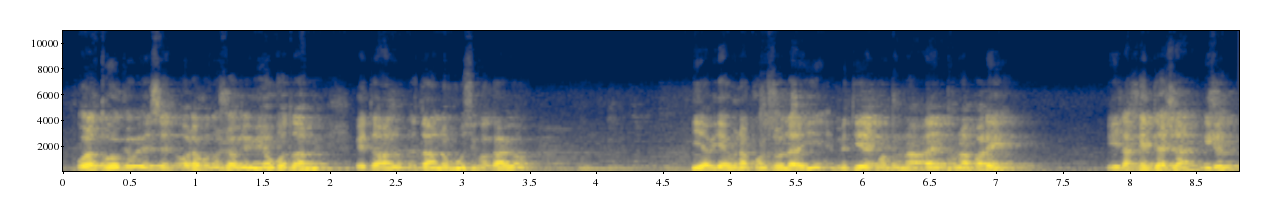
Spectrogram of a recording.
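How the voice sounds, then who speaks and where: A man preaches a chatty sermon in church, his mid-range voice captured on a muffled recording, often pausing to ask the congregation "¿vio?" and "¿sí?". The space echoes and music plays in the background.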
